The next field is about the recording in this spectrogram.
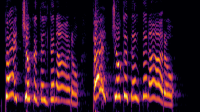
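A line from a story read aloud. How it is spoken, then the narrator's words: Old man shouting. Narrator (Italian): gridò il vecchio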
